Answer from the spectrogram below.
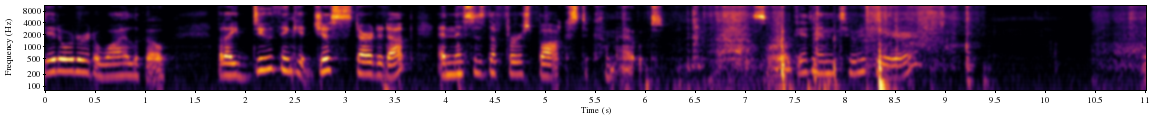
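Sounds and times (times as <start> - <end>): cardboard and paper rustling: 5.8 - 9.5, 10.4 - 11.0.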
